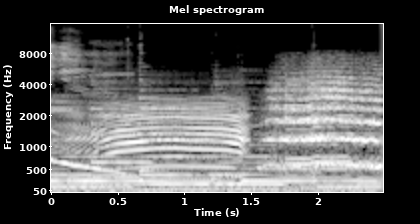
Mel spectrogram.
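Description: Cow mooing: two long moos one after the other, the first falling in pitch and ending about one and a half seconds in, the second starting right after. Steady background music plays underneath.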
